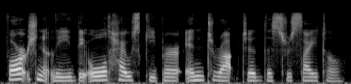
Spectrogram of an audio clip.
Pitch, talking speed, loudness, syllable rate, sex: 180 Hz, 120 wpm, -19 LUFS, 5.7 syllables/s, female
